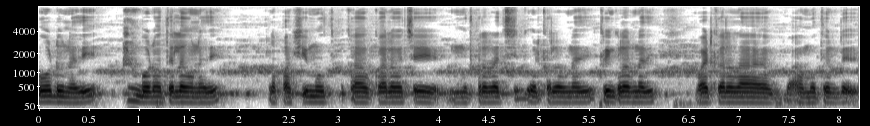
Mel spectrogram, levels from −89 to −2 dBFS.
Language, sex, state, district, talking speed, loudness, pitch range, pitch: Telugu, male, Andhra Pradesh, Srikakulam, 175 wpm, -15 LUFS, 120-195 Hz, 120 Hz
